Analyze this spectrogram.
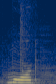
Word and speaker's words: Mark: The following day, it was time to meet up with my mate Mark, or pronounced Morg with his Welsh accent.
